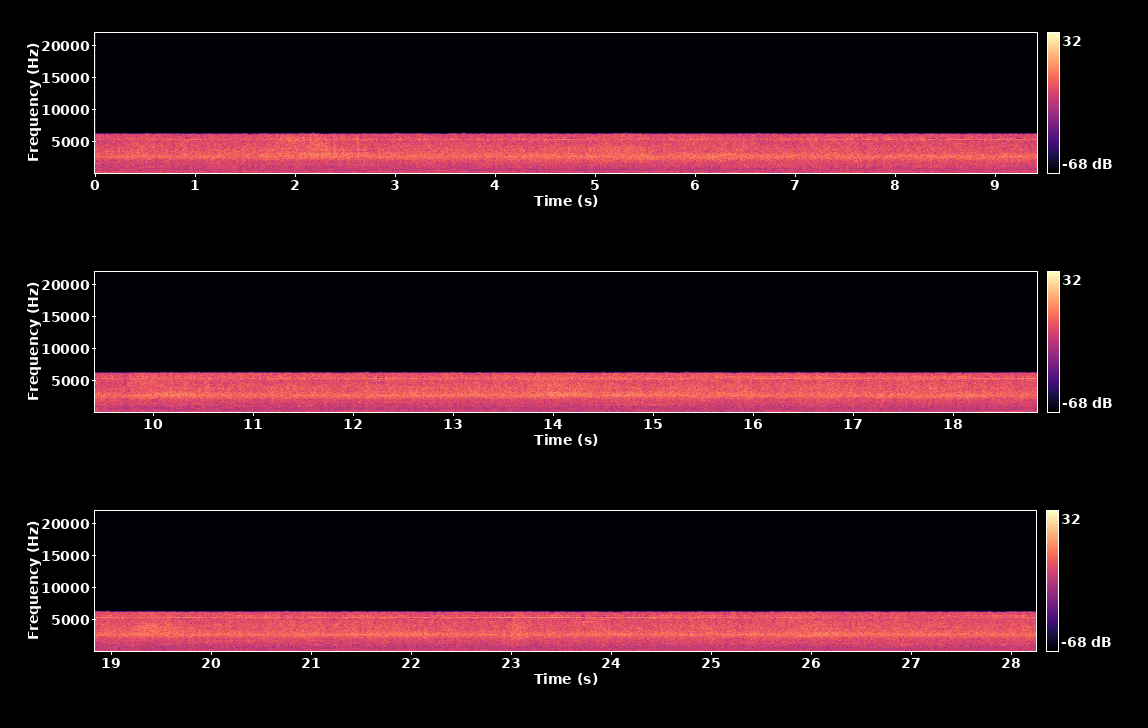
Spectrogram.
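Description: A spent grain rotary drum dryer line running: a steady rushing machine noise with a faint low hum beneath, unchanging throughout.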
